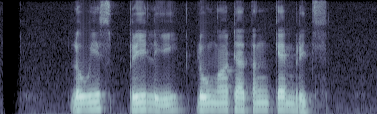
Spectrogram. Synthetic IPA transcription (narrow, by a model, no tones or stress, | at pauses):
luwɪsb̥ɾililuŋɔɖ̥ä̤t̪əŋkɛmbɾɪd͡ʒ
